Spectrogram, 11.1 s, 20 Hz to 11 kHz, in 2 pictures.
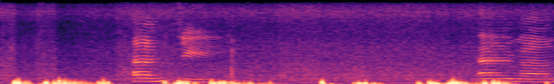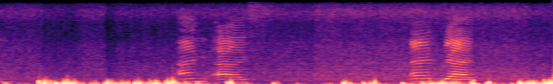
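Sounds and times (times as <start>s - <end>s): toddler babbling: 1.4s - 2.3s, 4.8s - 5.7s, 7.3s - 8.1s, 9.7s - 10.3s.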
